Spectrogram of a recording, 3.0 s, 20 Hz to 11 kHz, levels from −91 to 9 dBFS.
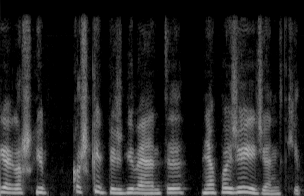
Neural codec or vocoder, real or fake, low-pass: codec, 24 kHz, 3 kbps, HILCodec; fake; 9.9 kHz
